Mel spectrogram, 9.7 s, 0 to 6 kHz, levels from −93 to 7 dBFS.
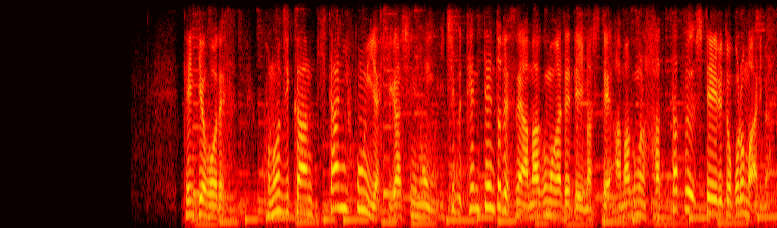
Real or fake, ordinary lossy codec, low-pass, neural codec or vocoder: real; Opus, 16 kbps; 5.4 kHz; none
